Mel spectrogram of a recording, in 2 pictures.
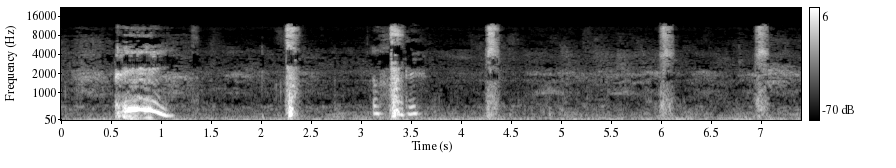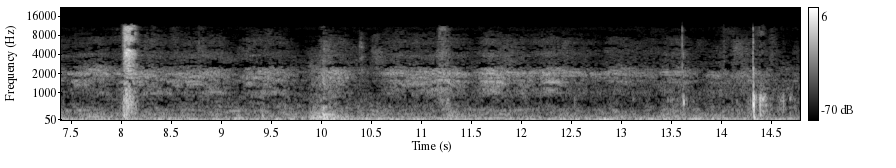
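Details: Cat with a chronic cold coughs: a run of short, sharp coughs about a second apart after an opening vocal sound.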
